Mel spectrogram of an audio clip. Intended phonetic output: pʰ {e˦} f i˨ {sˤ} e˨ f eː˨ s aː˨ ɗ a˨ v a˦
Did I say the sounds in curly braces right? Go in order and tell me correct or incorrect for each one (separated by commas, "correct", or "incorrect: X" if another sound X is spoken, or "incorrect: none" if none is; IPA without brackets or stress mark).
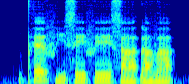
incorrect: ɛ˦, incorrect: s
